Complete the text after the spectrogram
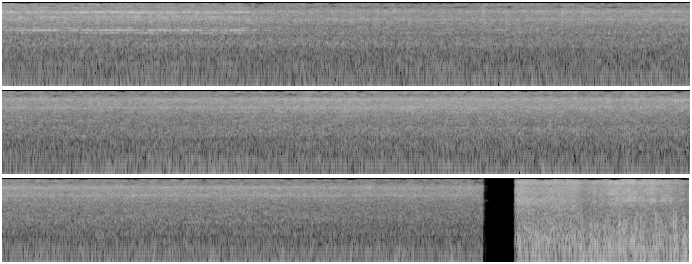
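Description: A motor scooter engine hums steadily while riding through water.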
